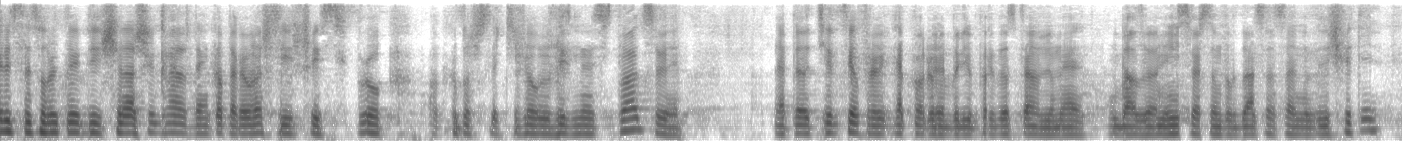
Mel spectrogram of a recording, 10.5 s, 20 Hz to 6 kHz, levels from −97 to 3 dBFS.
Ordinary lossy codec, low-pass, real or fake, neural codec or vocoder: none; 5.4 kHz; fake; codec, 16 kHz in and 24 kHz out, 0.6 kbps, FireRedTTS-2 codec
